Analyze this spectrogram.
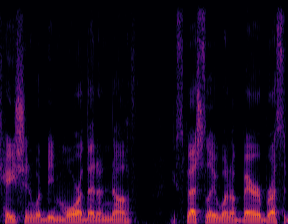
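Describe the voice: The words are read out plainly. It is simple reading aloud.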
